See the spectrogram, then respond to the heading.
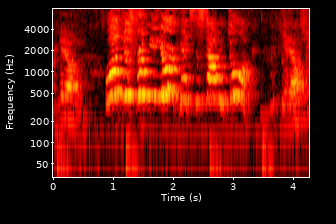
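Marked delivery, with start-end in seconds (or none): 0.9-3.3 high mock voice of a New Yorker excusing himself.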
